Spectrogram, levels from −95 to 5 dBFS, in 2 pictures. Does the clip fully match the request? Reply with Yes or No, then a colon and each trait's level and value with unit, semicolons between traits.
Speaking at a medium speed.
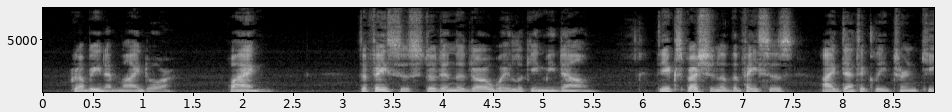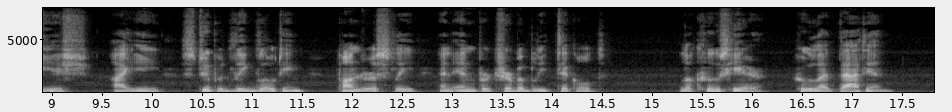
No: slow, 120 wpm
